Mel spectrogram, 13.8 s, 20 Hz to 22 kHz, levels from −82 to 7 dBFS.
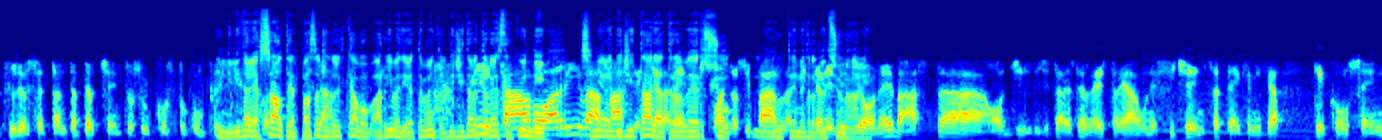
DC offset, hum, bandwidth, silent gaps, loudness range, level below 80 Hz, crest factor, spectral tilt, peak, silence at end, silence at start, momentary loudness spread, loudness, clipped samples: under 0.1%; none; 16.5 kHz; none; 7 LU; -58 dBFS; 18 dB; -4.5 dB/octave; -8 dBFS; 0 s; 0.05 s; 14 LU; -25 LUFS; under 0.1%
